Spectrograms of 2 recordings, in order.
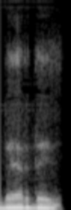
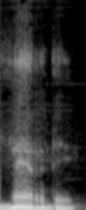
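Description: First: The word starts with a light B sound. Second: The word starts with a V sound. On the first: The speaker calls it right. "ولكن بيردي خفيفة" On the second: The speaker calls it wrong. "ليس فيردي"

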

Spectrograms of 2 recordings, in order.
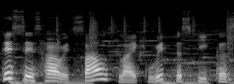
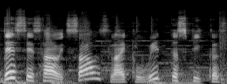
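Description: First: The voice sounds muffled behind the mask. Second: The voice sounds clear through the speaker. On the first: "with the speakers turned up" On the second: "with the speakers turned on"

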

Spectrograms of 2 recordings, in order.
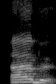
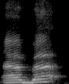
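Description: First: The syllable ends abruptly on a clean b. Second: The syllable ends with an added a vowel. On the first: The speaker calls it right. "читаем ее резко, четко" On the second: The speaker calls it wrong. "не аба"

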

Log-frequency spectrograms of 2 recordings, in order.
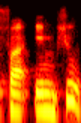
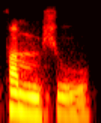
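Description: First: Fa and imshu are said as separate parts. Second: The i drops, joining fa straight to mshu. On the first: The speaker calls it wrong. "Kita tak baca fa imshu" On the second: The speaker calls it right. "kena baca famshu"

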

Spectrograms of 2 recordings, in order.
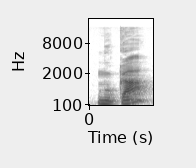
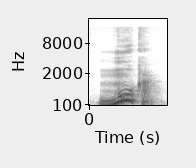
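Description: First: The stress is on the last syllable. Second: The stress is on the first syllable. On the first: It means flour. "vous avez l'accent sur la dernière syllabe" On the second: It means torment. "avec l'accent sur la première syllabe"

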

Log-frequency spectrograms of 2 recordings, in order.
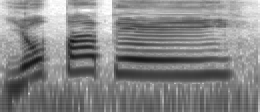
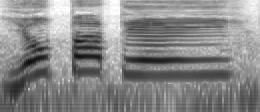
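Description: The two takes are said the same way.

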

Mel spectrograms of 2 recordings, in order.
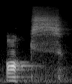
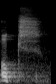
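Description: First: The vowel is an open 'ah' sound. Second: The vowel is a rounded 'oh' sound. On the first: The speaker calls it right. "الكلمة دي هتبقى أوكس" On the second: The speaker calls it wrong. "يبقى مش أوكس"

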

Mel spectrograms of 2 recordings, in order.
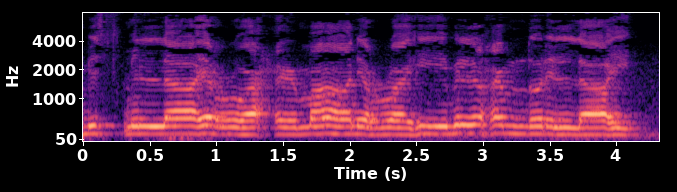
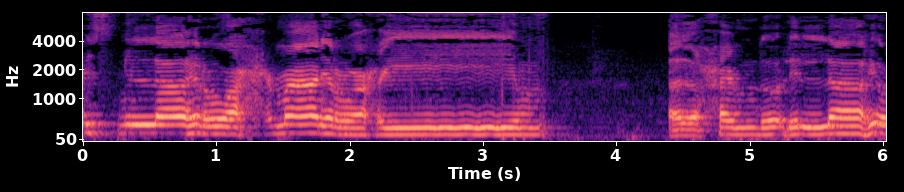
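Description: First: Both phrases run together in one breath. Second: A pause comes before the second phrase starts. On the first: "ഒറ്റ ശ്വാസത്തിൽ മുറിക്കാതെ" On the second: "നമ്മൾ പോതാറെങ്ങനെ?"

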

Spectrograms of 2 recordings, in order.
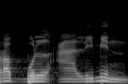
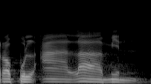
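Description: First: The vowel after the L is 'i'. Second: The vowel after the L is 'a'. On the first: The speaker calls it wrong. "bukan dibaca" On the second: The speaker calls it right. "bi fathil lam, dengan menfathahkan lamnya"

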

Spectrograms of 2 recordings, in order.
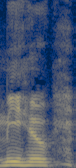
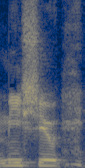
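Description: First: The middle consonant is an h sound. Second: The middle consonant is a sh sound. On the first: The speaker calls it right. "It's actually Mihu" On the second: The speaker calls it wrong. "I was pronouncing it Mishu"

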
